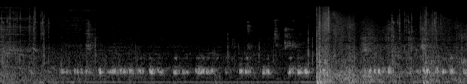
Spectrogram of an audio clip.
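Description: Rapid, crackling bursts of gunfire from bots shooting at the player in a shooter video game, fairly close and sustained, becoming louder and denser in the last second and a half.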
